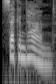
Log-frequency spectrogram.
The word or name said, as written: second-hand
